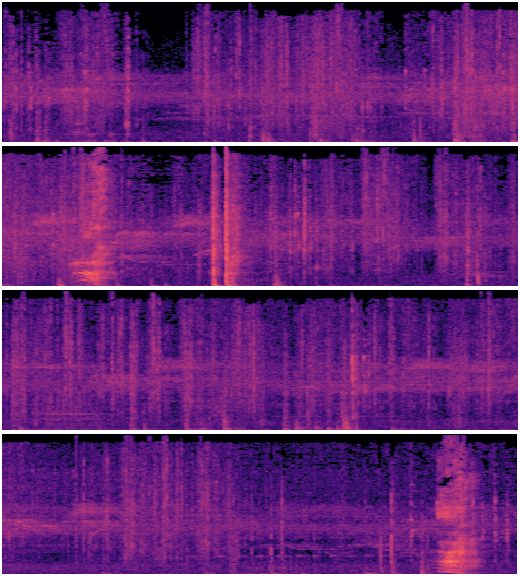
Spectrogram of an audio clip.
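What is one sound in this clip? Footsteps crunch on wooden boards and leaves.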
